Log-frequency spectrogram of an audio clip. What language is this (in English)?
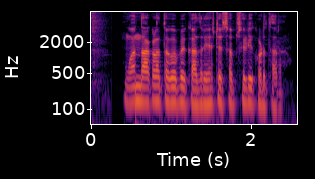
Kannada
